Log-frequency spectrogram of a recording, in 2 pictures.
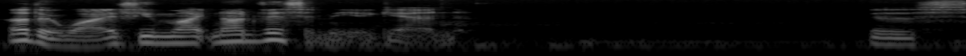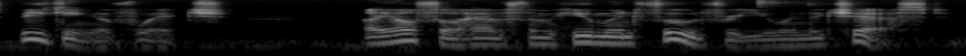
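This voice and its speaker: A man playing a friendly, naive, awkward giant who lives in a cave, in an ASMR roleplay, speaking in a hesitant, earnest, gently upbeat way. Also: mid-range voice, very animated, measured pace, creaky, long pauses, full character voice. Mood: eager to please. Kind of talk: ASMR roleplay, acted monologue to the listener.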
